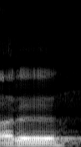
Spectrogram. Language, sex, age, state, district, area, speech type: Bodo, male, 30-45, Assam, Kokrajhar, rural, spontaneous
